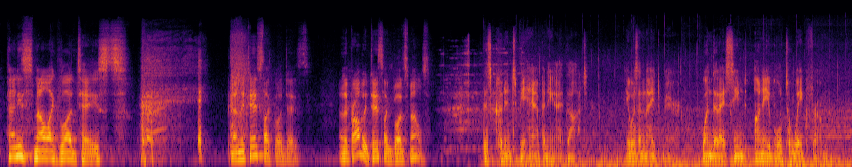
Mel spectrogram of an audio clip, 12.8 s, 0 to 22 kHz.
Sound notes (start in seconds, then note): 2.1 laughing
